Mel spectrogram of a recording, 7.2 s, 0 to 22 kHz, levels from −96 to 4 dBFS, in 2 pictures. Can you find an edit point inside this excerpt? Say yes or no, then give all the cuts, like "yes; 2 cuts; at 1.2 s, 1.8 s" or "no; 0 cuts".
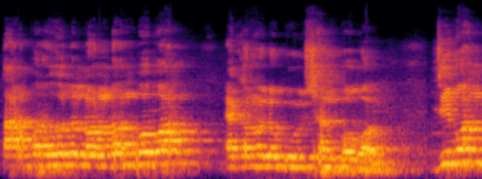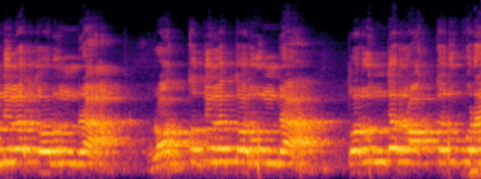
yes; 1 cut; at 3.1 s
